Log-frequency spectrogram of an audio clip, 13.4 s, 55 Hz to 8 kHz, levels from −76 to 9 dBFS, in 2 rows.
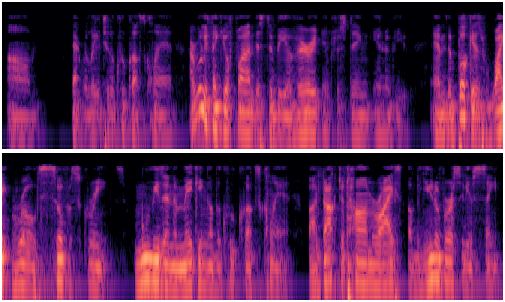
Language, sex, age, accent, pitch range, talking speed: English, male, 40-59, American, 90-110 Hz, 205 wpm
